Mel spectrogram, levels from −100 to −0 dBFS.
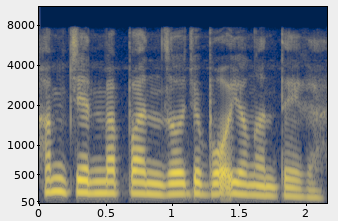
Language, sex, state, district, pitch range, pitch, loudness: Wancho, female, Arunachal Pradesh, Longding, 155-190 Hz, 180 Hz, -15 LUFS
